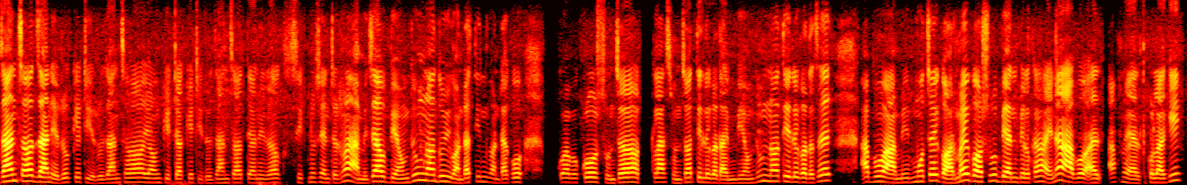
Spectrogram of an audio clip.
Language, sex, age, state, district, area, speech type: Nepali, female, 30-45, West Bengal, Jalpaiguri, urban, spontaneous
